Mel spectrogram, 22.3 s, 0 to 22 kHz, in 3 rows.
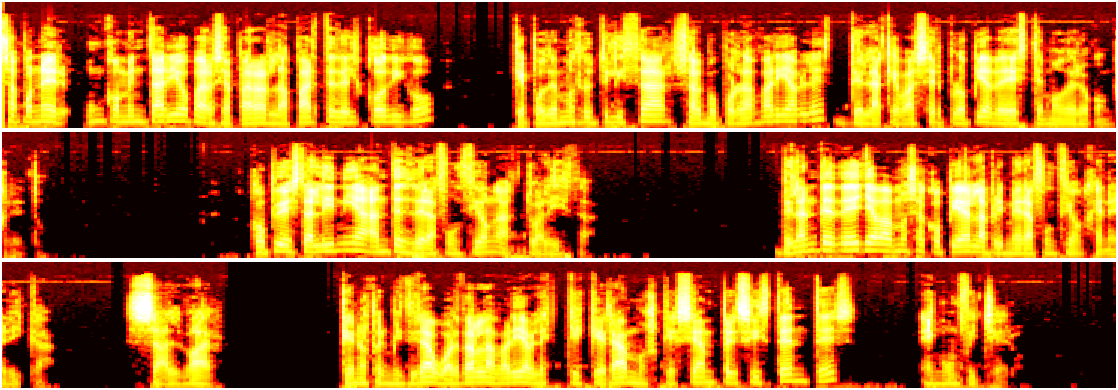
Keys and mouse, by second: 4.5 click, 10.8 click, 11.9 ctrl+v, 14.6 click, 15.5 Return, 15.7 Return.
